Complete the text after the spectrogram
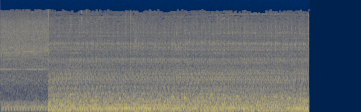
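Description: A car engine rumbles while driving along a gravel road.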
